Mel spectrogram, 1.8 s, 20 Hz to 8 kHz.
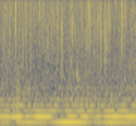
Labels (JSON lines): {"label": "biophony, midshipman", "recorder": "SoundTrap 500"}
